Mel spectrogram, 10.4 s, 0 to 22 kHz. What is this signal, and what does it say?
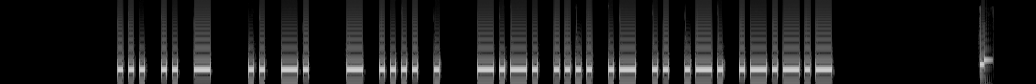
Morse code, heard as a keyed tone, about 22 wpm, 700 Hz. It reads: SIT IN THE CHAIR.
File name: practice / 22wpm / Easy Sentences with Hints - 22wpm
